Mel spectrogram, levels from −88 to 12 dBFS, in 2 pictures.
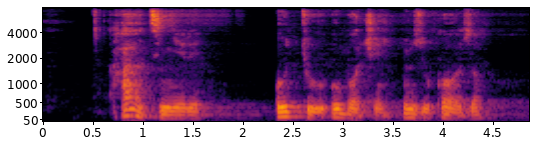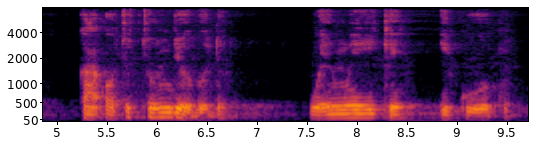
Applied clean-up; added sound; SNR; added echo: none; none; none; reverberation time 0.7 s.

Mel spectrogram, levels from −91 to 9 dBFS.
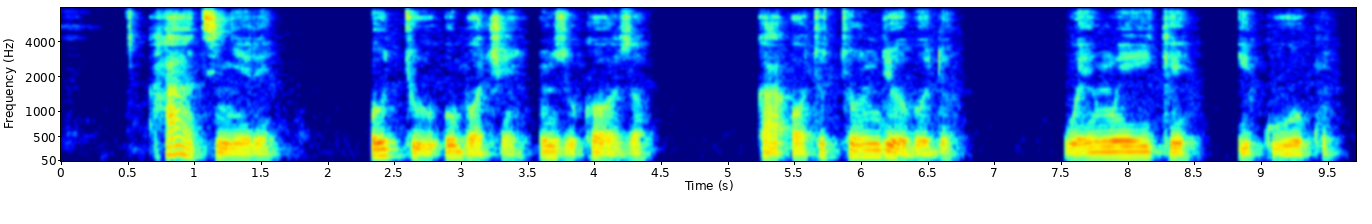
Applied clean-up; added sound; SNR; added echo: none; none; none; none.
